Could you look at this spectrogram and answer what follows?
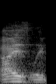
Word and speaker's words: Isley: Isley Brothers.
